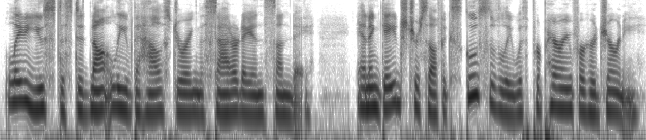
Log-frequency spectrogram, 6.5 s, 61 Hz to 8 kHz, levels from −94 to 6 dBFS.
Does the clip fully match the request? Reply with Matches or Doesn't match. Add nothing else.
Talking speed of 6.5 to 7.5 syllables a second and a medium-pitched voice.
Matches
